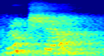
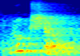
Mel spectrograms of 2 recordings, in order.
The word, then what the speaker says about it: वृक्ष: हिंदी में आप कैसे पढ़ते हैं वृक्ष, लेकिन मराठी में उसी शब्द को हम वृक्ष ऐसा पढ़ते हैं, क्योंकि हमें पूरा रू का जो उच्चारण है वो करना होता है।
